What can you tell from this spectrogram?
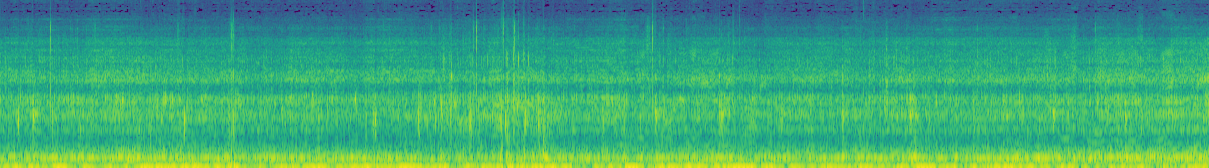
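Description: A vehicle's engine running steadily while travelling over a rough dirt track, with wind buffeting the microphone and scattered knocks and rattles from the bumps.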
